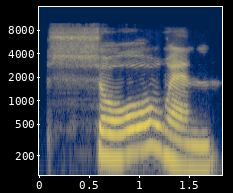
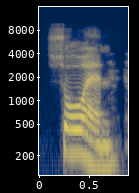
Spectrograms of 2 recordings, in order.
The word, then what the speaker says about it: Samhain: Oh, here it says pronounced Sawen. Sawen.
